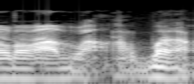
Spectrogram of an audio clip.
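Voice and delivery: low, soft, lazy mumble. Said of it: "con él se nota más que a veces es como".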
